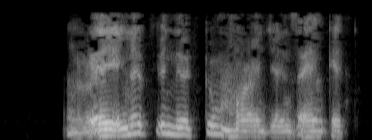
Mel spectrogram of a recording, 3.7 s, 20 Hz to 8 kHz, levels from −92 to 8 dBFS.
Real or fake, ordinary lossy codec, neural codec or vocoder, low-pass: fake; MP3, 24 kbps; codec, 24 kHz, 1.5 kbps, HILCodec; 7.2 kHz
